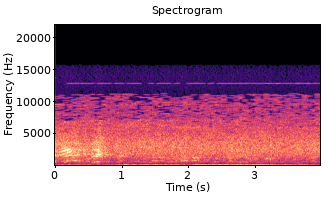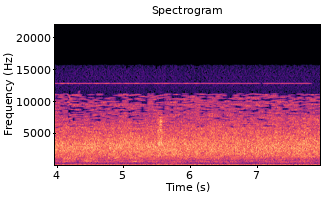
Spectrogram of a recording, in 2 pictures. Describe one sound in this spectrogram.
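A large crowd of men calls out together in a big echoing hall.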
